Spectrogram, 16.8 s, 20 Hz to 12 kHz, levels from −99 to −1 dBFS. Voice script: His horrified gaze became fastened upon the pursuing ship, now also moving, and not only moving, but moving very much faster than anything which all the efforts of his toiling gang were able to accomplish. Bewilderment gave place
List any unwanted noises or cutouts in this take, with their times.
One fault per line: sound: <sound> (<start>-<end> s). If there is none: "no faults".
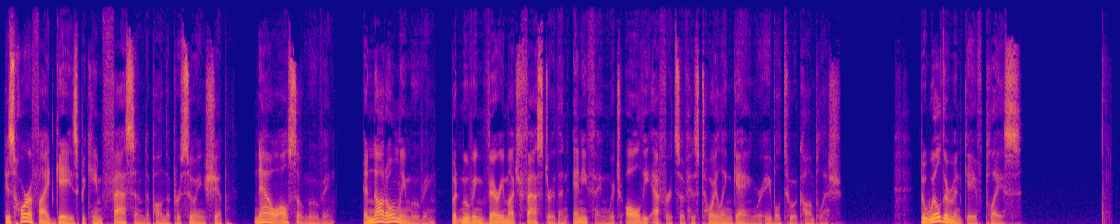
sound: tap (16.5-16.7 s)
